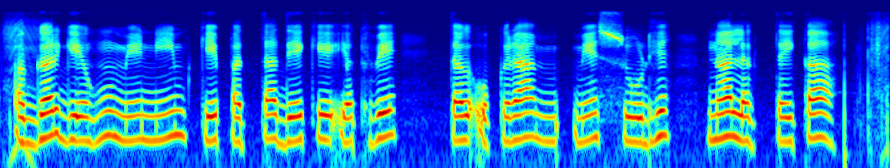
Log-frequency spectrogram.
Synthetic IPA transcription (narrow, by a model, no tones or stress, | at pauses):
əɡəɾɡeːɦũmẽniːmkepət̪ːad̪eːkeɐkʰwe | t̪ɐokɾamẽsuːɽʱ | nələɡ̚t̪əikaː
